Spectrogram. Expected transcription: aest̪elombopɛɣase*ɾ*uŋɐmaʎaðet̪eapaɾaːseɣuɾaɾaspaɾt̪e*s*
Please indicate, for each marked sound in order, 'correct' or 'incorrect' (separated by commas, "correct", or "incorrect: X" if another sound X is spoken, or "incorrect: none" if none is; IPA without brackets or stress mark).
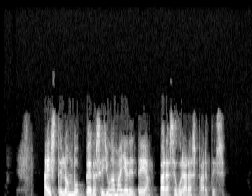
incorrect: ʎ, correct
